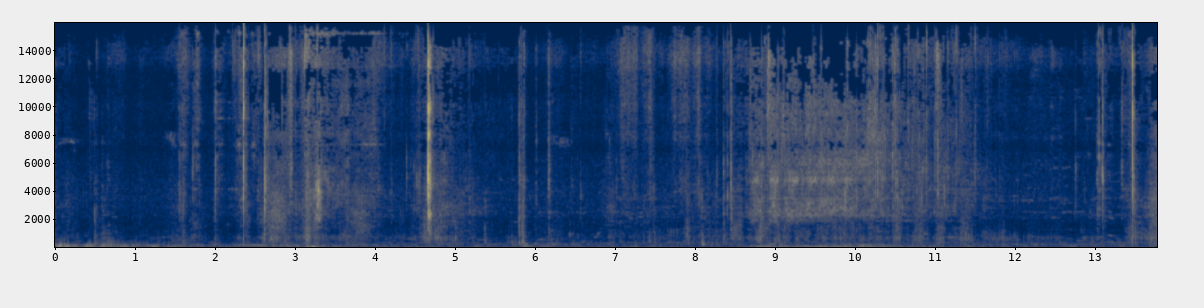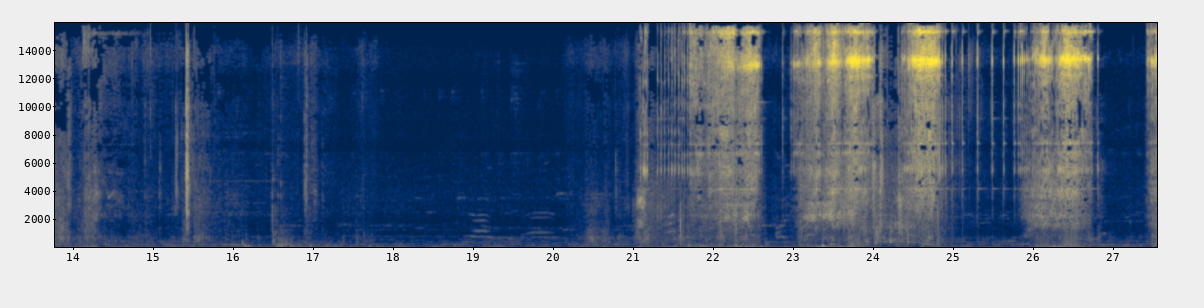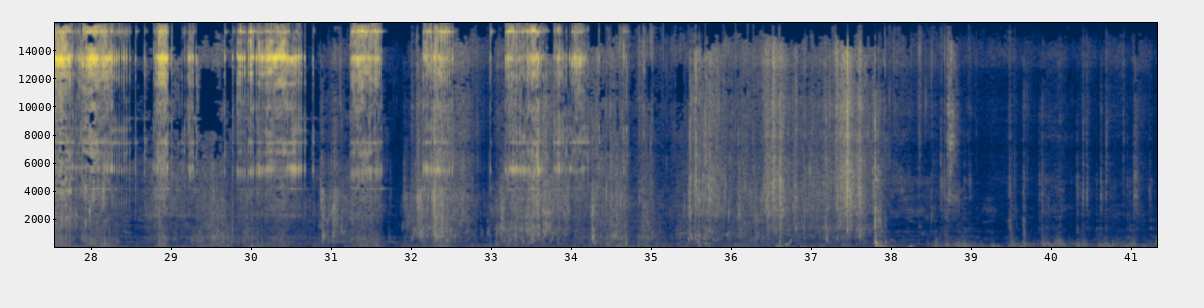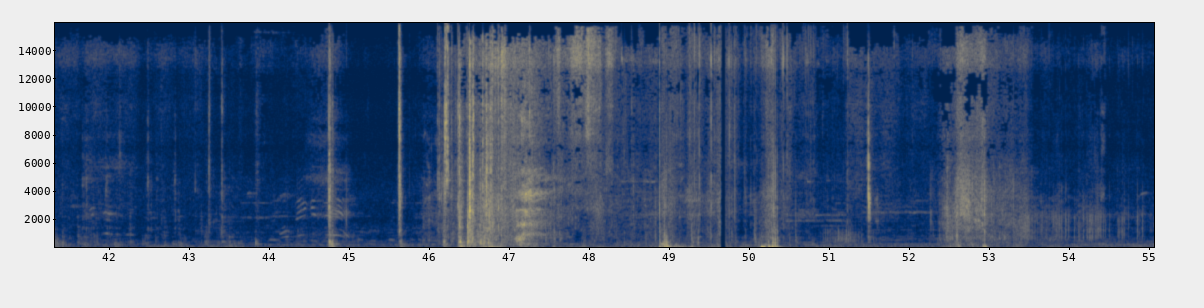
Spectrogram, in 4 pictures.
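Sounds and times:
fishing reel whirring and clicking: 0:21.0 - 0:35.2.

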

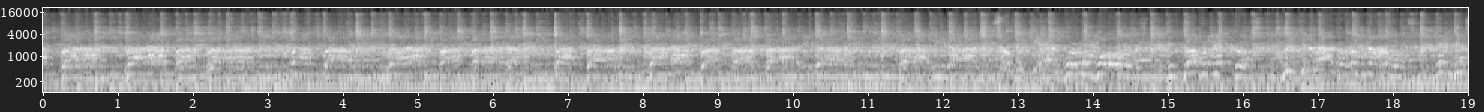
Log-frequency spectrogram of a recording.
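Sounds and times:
acoustic guitar strumming: 0:00.0 - 0:19.0
man singing: 0:00.0 - 0:19.0.

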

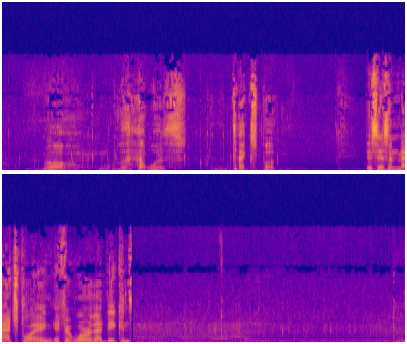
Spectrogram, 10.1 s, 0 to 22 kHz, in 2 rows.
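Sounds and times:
faint outdoor background hiss: 0:00.0 - 0:10.0.

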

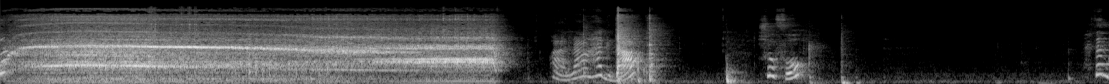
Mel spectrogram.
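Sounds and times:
food processor motor whining: 0:00.0 - 0:05.2.

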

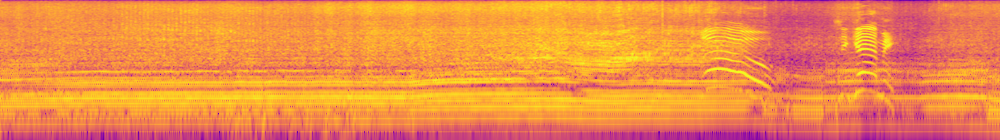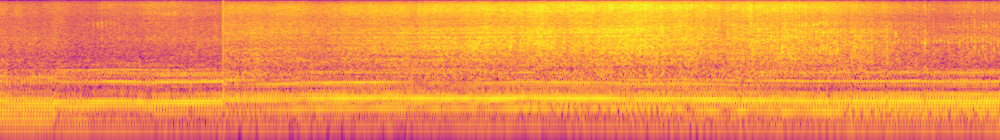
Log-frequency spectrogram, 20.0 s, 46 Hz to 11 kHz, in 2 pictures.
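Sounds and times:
atv engines running: 0:00.0 - 0:20.0.

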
